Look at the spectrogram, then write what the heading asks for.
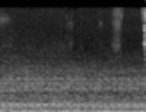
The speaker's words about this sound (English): I tend to record these podcasts in my car on my drive, either to or from work.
